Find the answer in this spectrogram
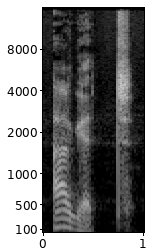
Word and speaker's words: agate: It is usually said as agate.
